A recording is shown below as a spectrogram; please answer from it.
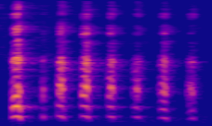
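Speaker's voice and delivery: short breathy laugh; quick amused laugh. Real, not acted. Laughing at request.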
